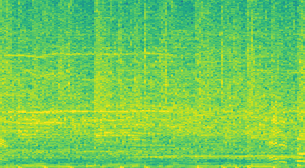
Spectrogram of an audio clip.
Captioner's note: crowd cheering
